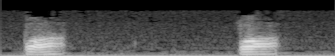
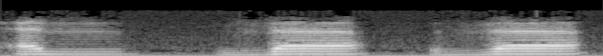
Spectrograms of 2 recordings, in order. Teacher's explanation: عندما نقول مثلا نعم طا طا، نلاحظ ليس هناك زمن فيها، ولكن لما نقول أذ ذا ذا، نلاحظ أن هناك جريان، هناك زمن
